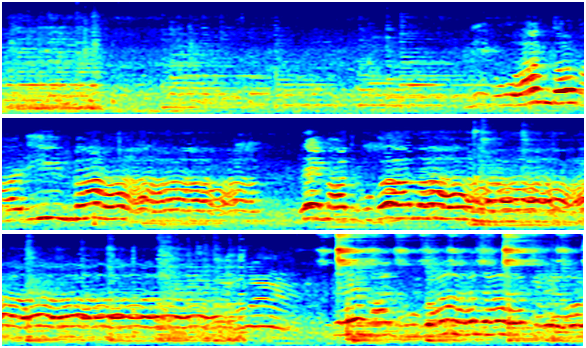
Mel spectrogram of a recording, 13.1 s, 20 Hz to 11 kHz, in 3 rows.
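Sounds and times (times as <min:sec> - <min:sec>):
tambourine jingling: 0:11.0 - 0:13.0
person singing melismatic melody: 0:11.1 - 0:13.0.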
